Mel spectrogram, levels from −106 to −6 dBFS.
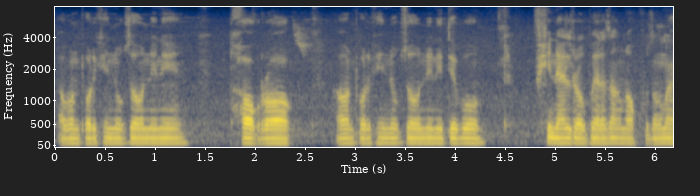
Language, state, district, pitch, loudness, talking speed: Kokborok, Tripura, West Tripura, 100 Hz, -19 LUFS, 185 wpm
